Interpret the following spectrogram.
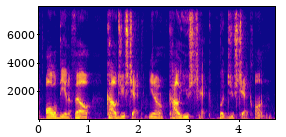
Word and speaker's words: Juszczyk: deadliest weapons in all of the NFL, Kyle Juszczyk. Kyle Juszczyk, but Juszczyk on Instagram. He literally is his name is spelled the phonetic way you're supposed to say his name, Juszczyk.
